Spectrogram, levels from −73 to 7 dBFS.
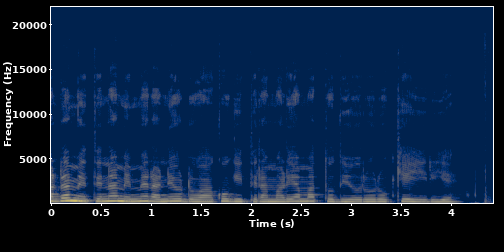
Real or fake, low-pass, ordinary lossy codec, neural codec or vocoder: real; 19.8 kHz; none; none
